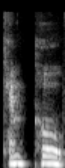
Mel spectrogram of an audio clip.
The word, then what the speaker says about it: Kenpo: So our regular set of forms, they were called Kenpo forms.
